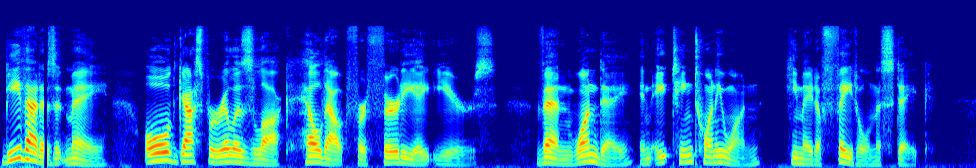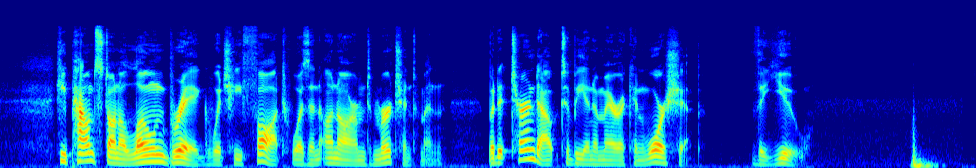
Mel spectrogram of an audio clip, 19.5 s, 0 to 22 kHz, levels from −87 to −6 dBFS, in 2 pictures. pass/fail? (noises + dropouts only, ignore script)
fail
